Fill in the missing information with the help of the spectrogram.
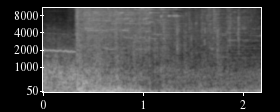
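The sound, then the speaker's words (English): A loud, sudden crash as a glass coffee table hurled off a 20-story building shatters on impact, followed by a bright spray of tinkling shards scattering and settling over the next couple of seconds, with no voices. “Now a stylish glass coffee table.”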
